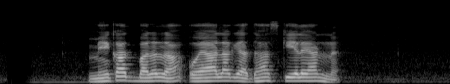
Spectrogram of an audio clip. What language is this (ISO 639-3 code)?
sin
